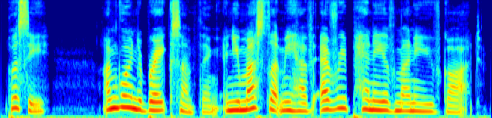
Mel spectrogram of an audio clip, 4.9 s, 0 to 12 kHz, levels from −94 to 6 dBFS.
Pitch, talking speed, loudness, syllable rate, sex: 235 Hz, 220 wpm, -15 LUFS, 6.5 syllables/s, female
